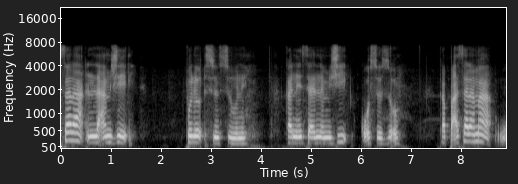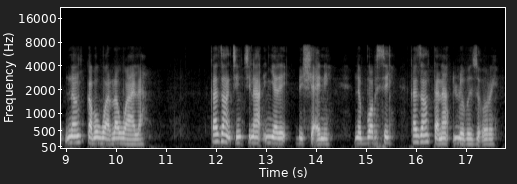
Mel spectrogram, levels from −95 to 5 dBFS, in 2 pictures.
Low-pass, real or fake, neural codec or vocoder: 7.2 kHz; fake; codec, 44.1 kHz, 7.8 kbps, DAC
